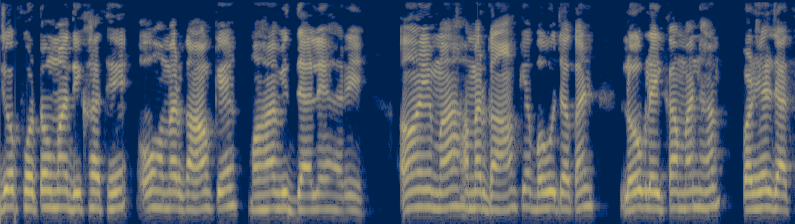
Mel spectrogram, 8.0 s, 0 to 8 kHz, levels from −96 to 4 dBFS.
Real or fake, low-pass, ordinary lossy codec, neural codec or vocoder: real; none; none; none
